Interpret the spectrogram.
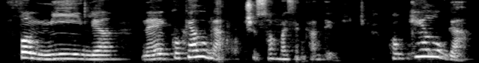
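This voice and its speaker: A woman's voice: on the high side, animated, normal speed. A middle-aged woman teacher giving an online lecture to her students, speaking conversationally and often checking in with them, recorded on a computer microphone.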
